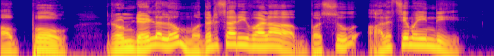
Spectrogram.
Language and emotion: Telugu, surprised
